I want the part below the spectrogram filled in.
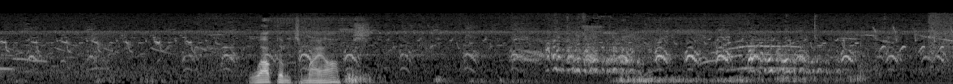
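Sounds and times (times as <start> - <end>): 
steady low rush of wind: 0.0 - 9.5
speech: 2.5 - 3.8
Rio Grande wild turkey gobbling: 5.4 - 9.4.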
